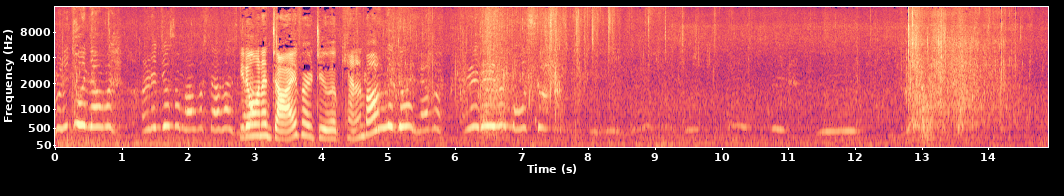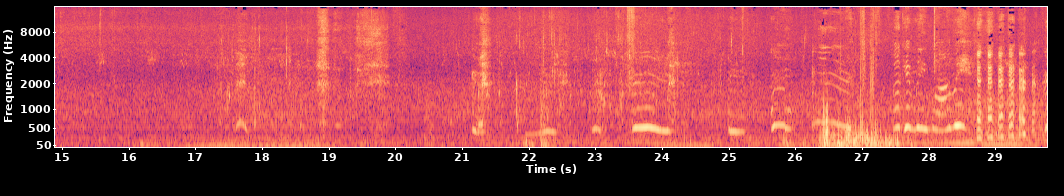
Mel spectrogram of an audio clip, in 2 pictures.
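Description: A child talks excitedly nearby.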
